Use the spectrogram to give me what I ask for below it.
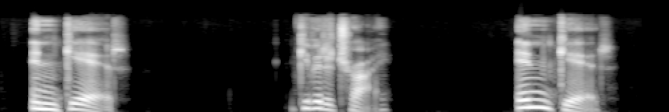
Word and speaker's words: ընկեր: In Armenian, that's ընկեր, and it's pronounced ընկեր.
